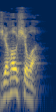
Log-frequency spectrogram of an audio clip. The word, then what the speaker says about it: Yehoshua: The J sound is always like a Y sound. It's not Jehovah, it's Yahweh, Y-A-H-W-E-H, the name of the Lord. Now, J-E-H, Jehosh, Hoshua, U-A. J-E-H-O-S-U-S-H, U-A. Pronounced Yehoshua. Now that means Jehovah is salvation.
